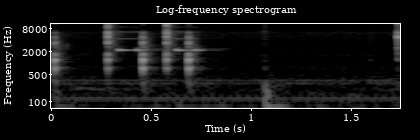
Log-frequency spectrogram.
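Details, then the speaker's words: Several short electronic beeps, then a soft thud, as arrow keys set the continuous rate to 20 mg per hour on a CADD PCA pump for morphine prescriptions; infusion pump keypad beeps. "Le débit continu est de 20 mg par heure. Avec l'aide des flèches, on monte jusqu'à 20 mg par heure."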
